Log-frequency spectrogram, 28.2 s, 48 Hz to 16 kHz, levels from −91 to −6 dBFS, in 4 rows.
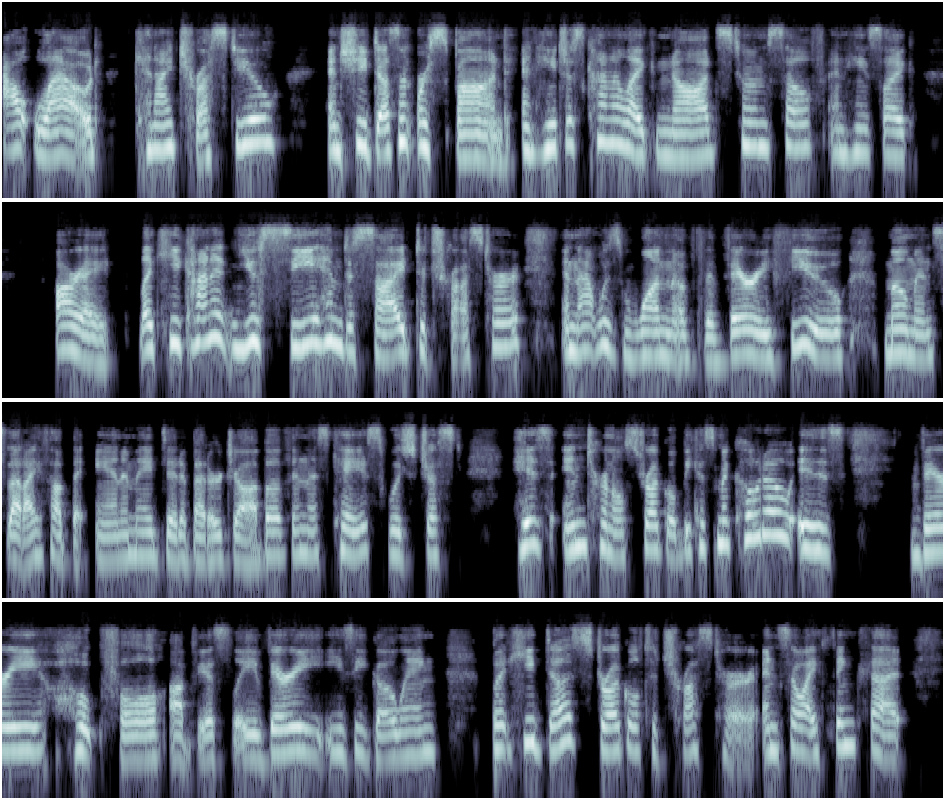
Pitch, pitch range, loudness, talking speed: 195 Hz, 175-225 Hz, -22 LUFS, 175 wpm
